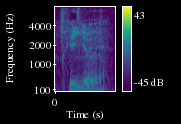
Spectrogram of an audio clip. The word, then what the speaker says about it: Trigger: Trigger.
